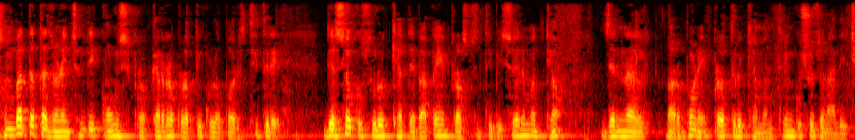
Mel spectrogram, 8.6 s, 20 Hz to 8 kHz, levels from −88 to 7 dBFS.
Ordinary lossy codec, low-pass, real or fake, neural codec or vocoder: none; 7.2 kHz; fake; vocoder, 44.1 kHz, 128 mel bands every 512 samples, BigVGAN v2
